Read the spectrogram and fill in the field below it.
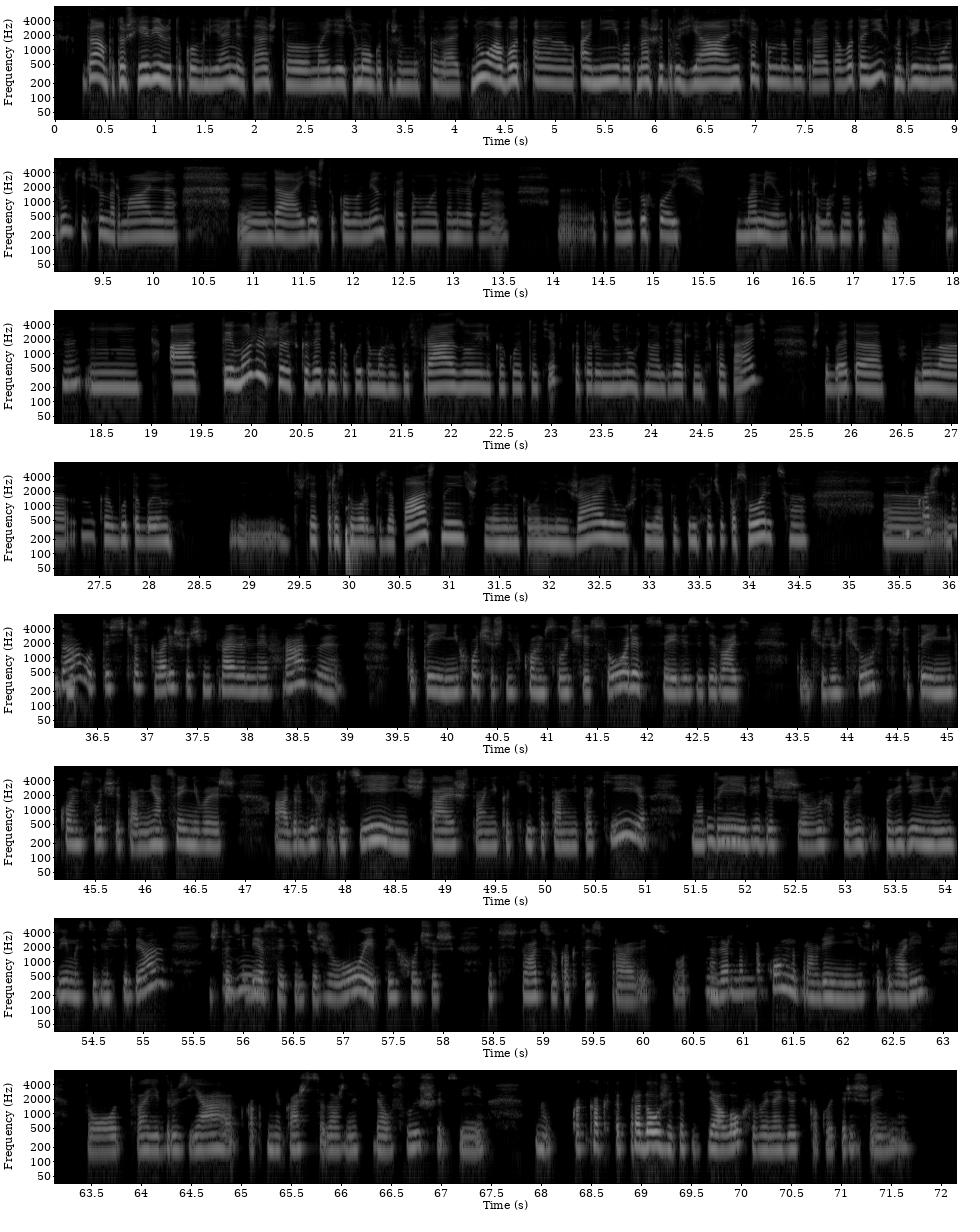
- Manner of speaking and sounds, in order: other noise
- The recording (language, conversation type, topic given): Russian, advice, Как сказать другу о его неудобном поведении, если я боюсь конфликта?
